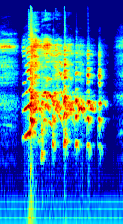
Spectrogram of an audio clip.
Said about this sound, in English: Your legitimate gasp of shock made that joke worth it.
